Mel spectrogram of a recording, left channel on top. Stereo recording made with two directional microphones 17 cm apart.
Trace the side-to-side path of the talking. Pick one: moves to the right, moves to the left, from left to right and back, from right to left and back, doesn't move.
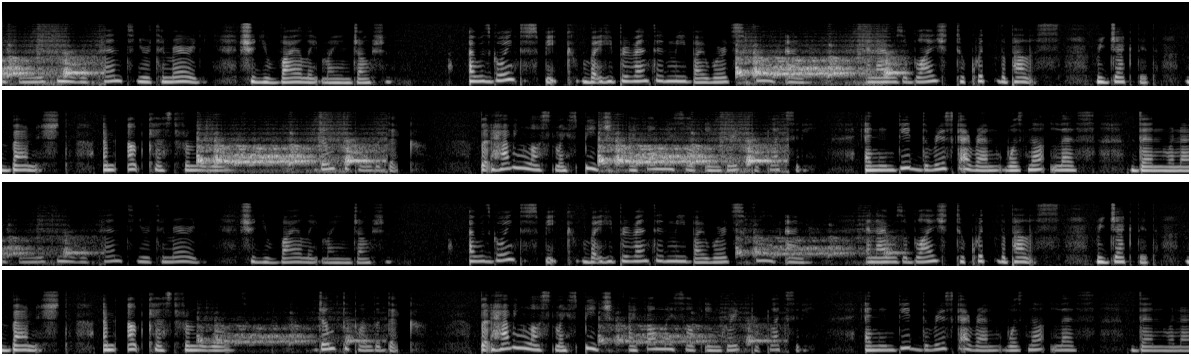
from left to right and back.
